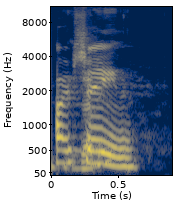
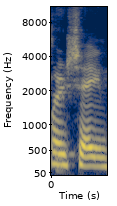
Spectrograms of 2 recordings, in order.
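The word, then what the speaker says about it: Oisín: Ocean Mullen. – O'Sheen. That's O'Sheen.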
